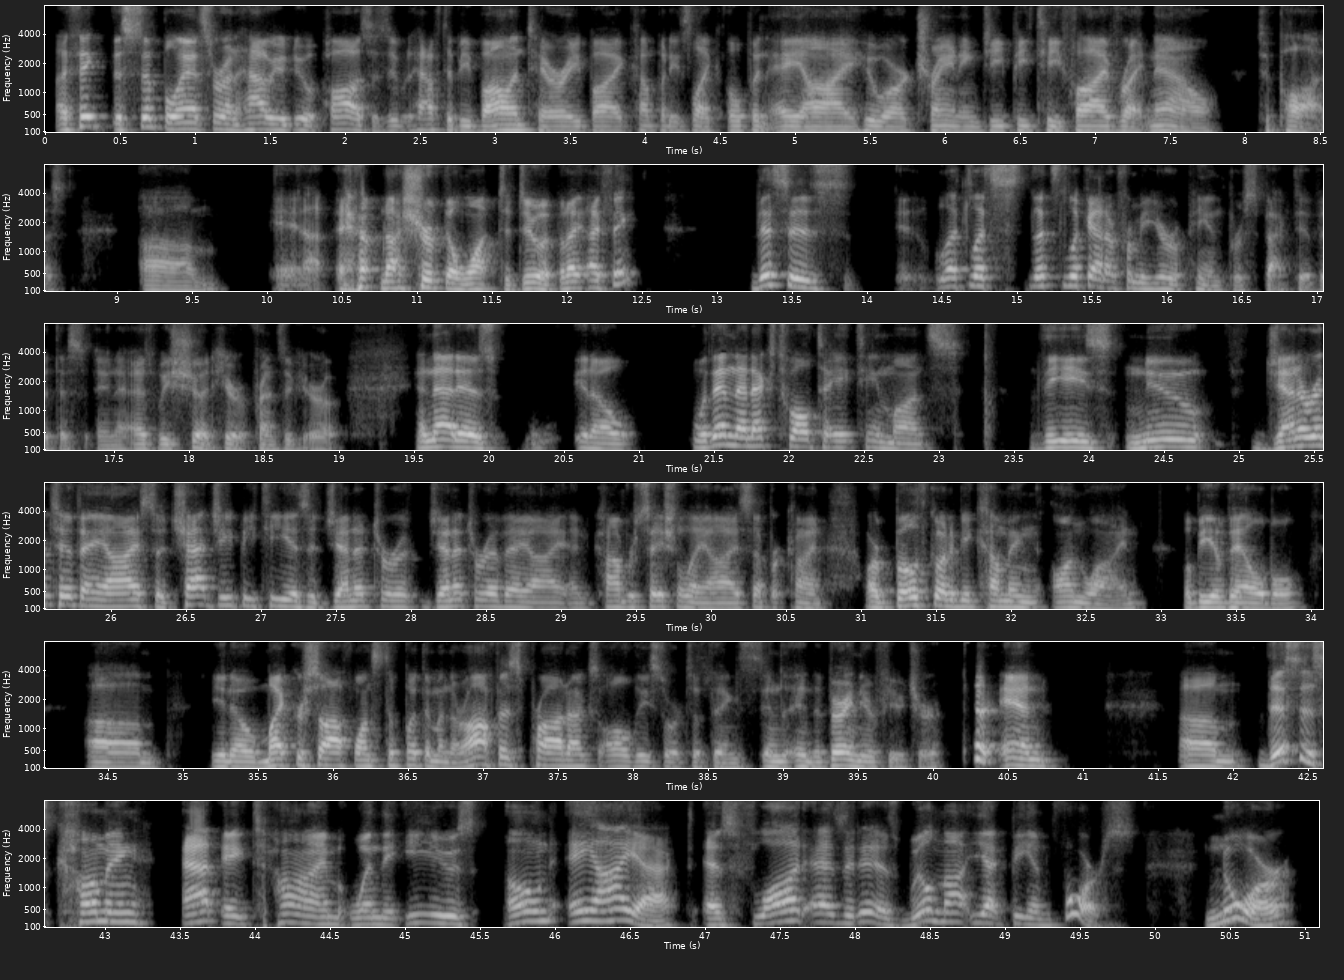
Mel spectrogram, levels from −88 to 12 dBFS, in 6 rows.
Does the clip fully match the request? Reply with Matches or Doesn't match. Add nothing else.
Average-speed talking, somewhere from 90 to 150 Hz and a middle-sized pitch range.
Doesn't match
